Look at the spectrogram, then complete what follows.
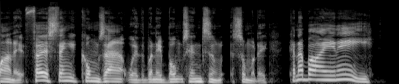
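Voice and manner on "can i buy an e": put-on, pitched-up Manchester accent. Imagining the Doctor greeting someone on a planet: Manchester accent. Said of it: "that Manchester voice".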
